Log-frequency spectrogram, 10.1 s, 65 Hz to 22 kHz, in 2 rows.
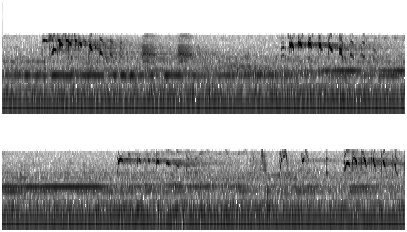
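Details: Eagles calling while soaring around the BST and Fosters Fir trees at 10:46: several bursts of high, rapid, chattering notes that slide downward, each run lasting about a second, separated by pauses, over a steady low electrical hum.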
